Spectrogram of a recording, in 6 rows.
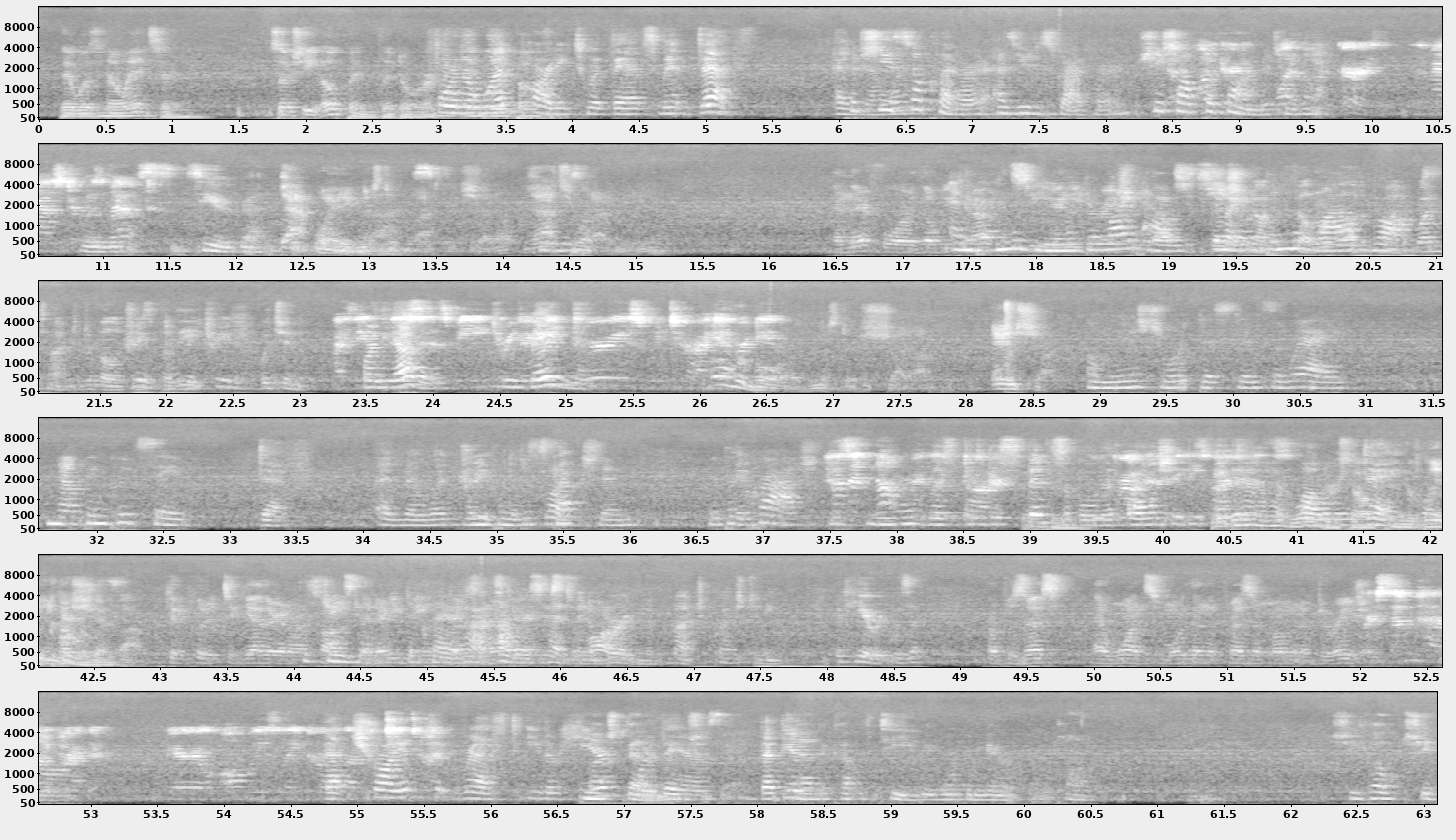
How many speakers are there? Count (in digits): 9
